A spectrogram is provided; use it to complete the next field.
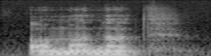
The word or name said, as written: amanat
